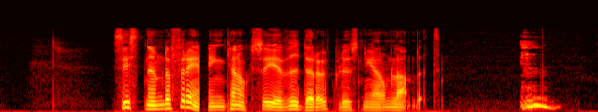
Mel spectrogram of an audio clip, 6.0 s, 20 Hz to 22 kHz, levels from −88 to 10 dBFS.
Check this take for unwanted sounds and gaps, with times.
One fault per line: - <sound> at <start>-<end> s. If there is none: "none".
- dropout at 2.0-2.1 s
- throat clearing at 5.2-5.6 s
